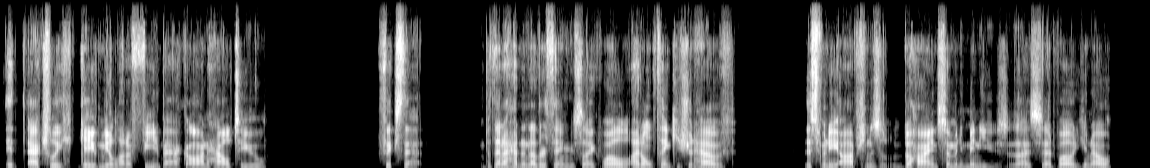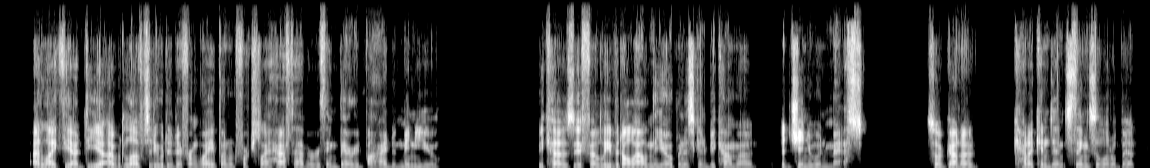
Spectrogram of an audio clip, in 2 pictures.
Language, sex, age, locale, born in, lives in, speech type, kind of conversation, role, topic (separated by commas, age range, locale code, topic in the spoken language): English, male, 20-24, en-US, United States, United States, conversation, unstructured, none, Why do some people refuse to compromise in a disagreement?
